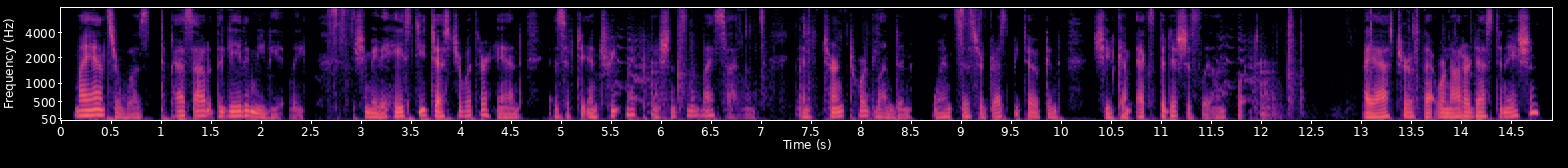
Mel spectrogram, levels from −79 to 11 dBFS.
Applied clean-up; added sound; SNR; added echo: neural mask model RNNoise.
